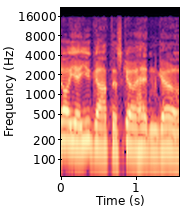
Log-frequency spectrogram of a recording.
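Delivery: put-on sarcastic tone. Retelling what the man of God first said to Ahab, a sarcastic remark.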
